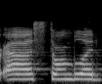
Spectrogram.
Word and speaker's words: Stormblood: One last thing you mentioned is they didn't give a specific release date for Stormblood, but we...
